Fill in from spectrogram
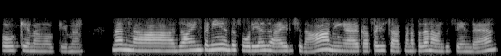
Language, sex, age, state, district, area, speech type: Tamil, female, 18-30, Tamil Nadu, Tiruchirappalli, rural, conversation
